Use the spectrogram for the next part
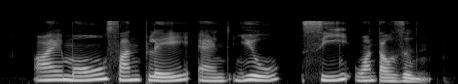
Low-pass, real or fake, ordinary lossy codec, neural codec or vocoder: none; real; none; none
